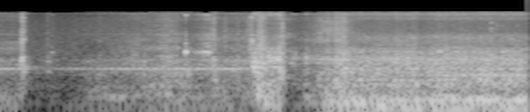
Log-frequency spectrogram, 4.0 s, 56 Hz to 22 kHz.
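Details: 1965 Ford Mustang GT with new kill switch wired between distributor and coil, switch flipped back on: brief starter clicks and crank, engine catches and settles into even low rumble; starts normally.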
